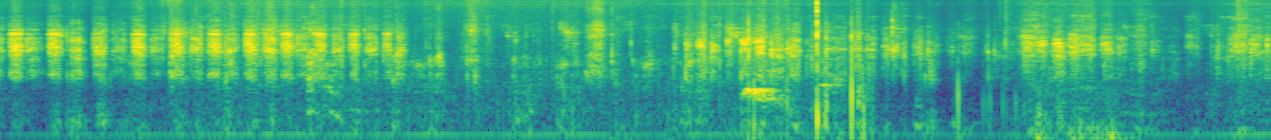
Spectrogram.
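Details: Rescued pug brothers Yogi and Mister from Malta's SPCA mid-wrestle: rapid, uneven panting with snorty grunts and a few louder thumps or scuffles partway through.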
